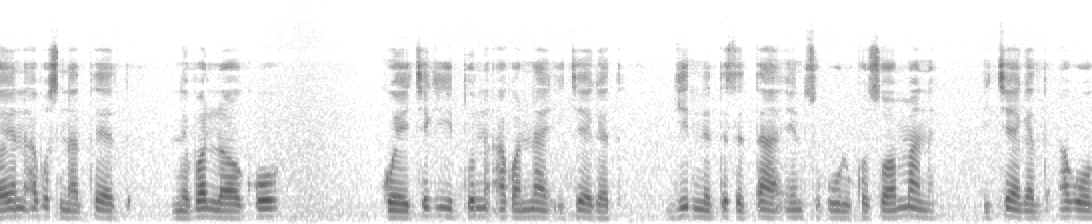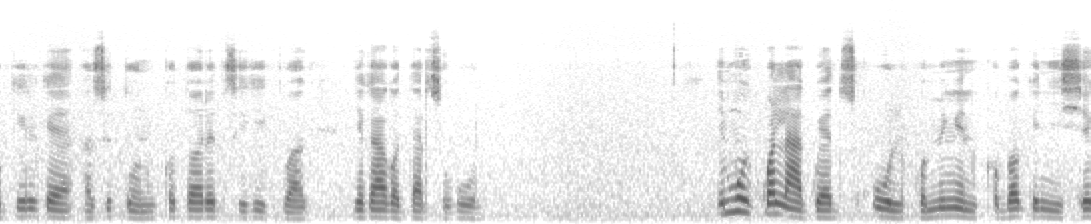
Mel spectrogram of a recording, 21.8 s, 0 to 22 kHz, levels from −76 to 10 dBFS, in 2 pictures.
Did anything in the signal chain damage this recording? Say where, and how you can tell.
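No, nothing in the signal chain has audibly damaged this speech recording. None of the stages, from capture through to playback, has left a mark that can be heard.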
